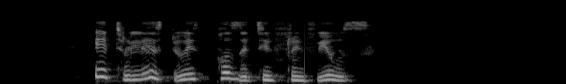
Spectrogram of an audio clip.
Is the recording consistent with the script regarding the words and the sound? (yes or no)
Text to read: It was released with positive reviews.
no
